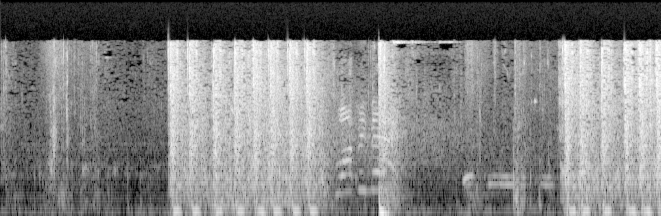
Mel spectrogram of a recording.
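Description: Bursts of automatic gunfire in Rainbow Six Siege, rapid rhythmic shot volleys separated by quieter gaps, with a sharp single crack midway and voices talking between the bursts.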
